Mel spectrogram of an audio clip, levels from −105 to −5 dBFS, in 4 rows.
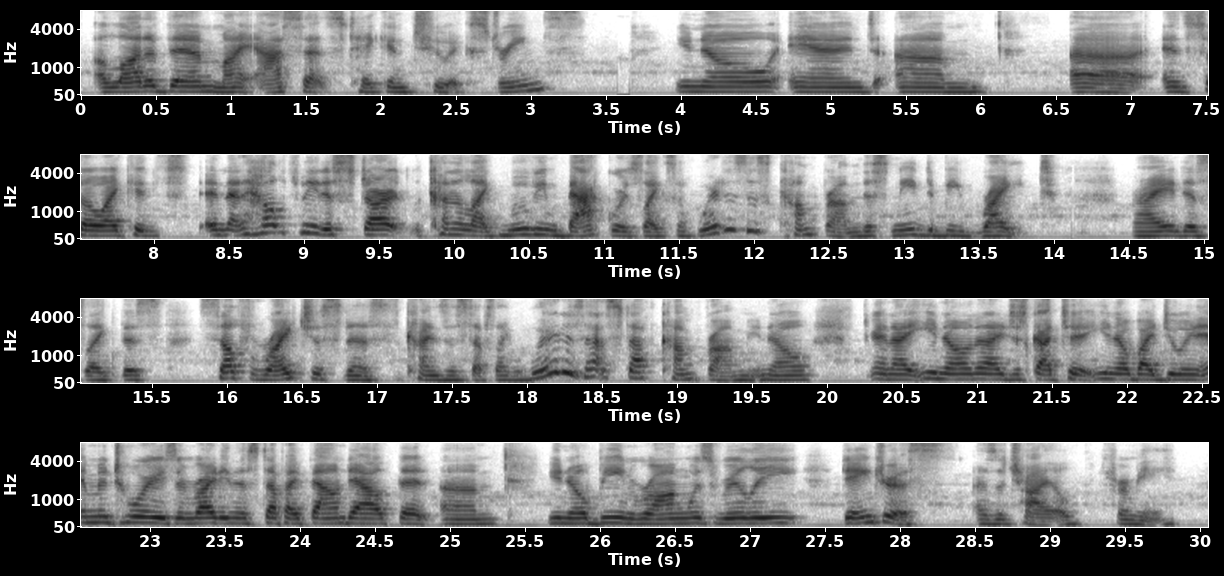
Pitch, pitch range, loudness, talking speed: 165 Hz, 150-185 Hz, -28 LUFS, 190 wpm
